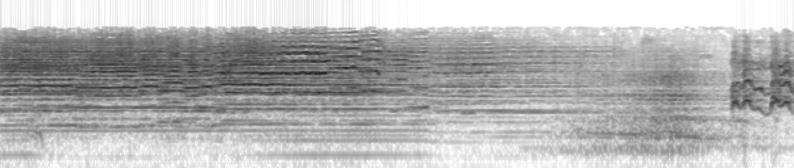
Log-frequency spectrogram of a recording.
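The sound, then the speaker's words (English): A dog named Bate barks loudly, its calls drawn out into long, wavering howl-like tones that carry on without a break, ending in a few sharper yelps. “You can stop barking.”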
